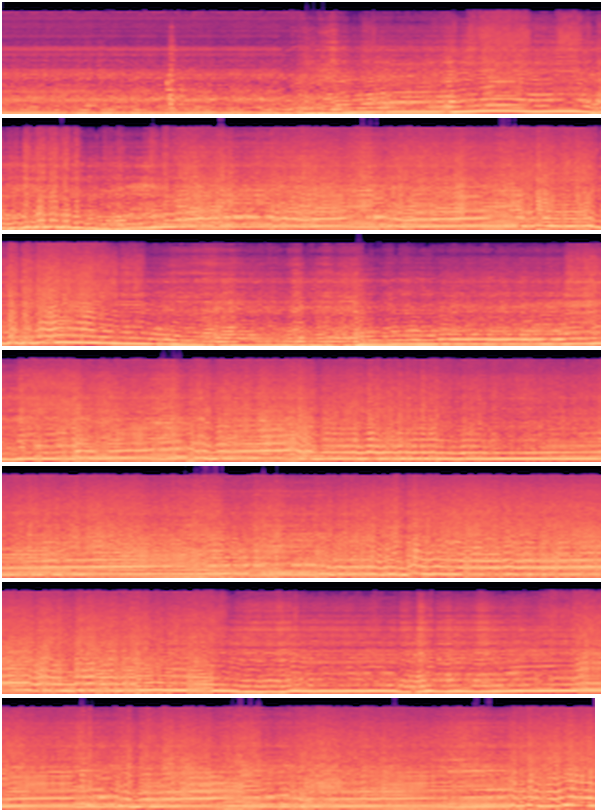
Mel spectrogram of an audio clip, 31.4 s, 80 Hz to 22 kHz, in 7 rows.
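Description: Ligier JS49's Honda four-cylinder racing engine heard from the cockpit: a steady low sound on the start line, then about two seconds in the note leaps up as the car launches. It climbs and drops repeatedly through gear changes and braking for bends, settling into higher, steadier revs in the second half.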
